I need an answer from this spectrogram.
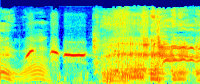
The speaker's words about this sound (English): Whistling. Whistling. Grunting when you sit down.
